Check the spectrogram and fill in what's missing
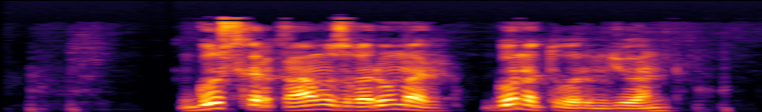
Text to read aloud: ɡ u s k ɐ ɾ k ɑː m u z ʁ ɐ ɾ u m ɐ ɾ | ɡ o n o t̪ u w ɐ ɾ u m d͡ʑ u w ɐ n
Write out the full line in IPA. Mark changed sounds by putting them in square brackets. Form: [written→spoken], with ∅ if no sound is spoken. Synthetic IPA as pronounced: ɡ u s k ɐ ɾ [k→q] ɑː m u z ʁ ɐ ɾ u m ɐ ɾ | ɡ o n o t̪ u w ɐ ɾ u m d͡ʑ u w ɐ n

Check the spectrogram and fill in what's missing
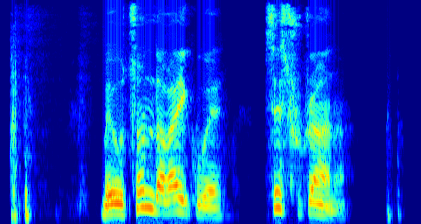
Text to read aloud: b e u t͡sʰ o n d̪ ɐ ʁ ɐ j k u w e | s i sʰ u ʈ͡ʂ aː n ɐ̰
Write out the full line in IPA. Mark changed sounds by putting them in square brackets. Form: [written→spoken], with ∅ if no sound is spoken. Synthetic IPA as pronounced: b e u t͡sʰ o n d̪ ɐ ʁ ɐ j k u w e | s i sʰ u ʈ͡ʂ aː n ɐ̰

